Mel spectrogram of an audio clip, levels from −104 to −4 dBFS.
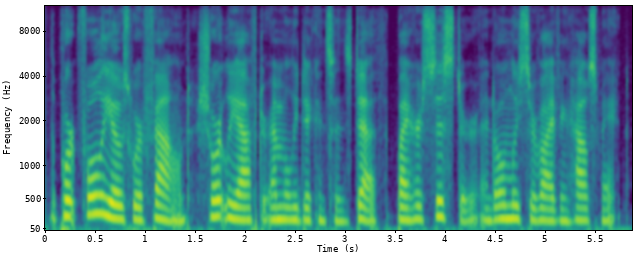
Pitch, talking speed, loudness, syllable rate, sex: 190 Hz, 165 wpm, -18 LUFS, 5.8 syllables/s, female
